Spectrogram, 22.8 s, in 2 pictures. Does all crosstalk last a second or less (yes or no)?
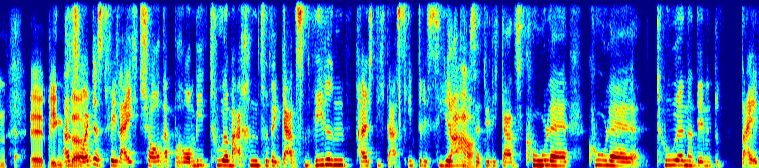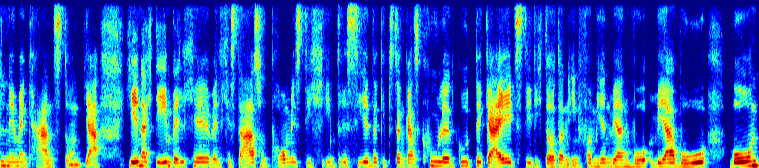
yes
